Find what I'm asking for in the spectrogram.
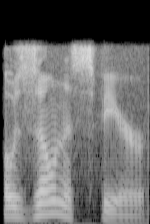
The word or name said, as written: ozonosphere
